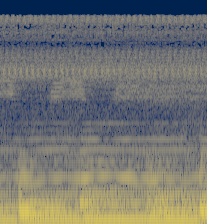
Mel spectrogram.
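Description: Crickets chirp inside a peaceful ambient music track: a steady high chirping layer runs over sustained, gently shifting musical tones, continuous for the whole stretch.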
